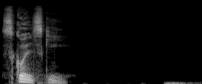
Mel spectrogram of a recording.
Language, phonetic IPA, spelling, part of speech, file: Russian, [ˈskolʲskʲɪj], скользкий, adjective, Ru-скользкий.ogg
- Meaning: 1. slippery, dangerous (of a surface) 2. slimy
